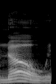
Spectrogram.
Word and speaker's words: know: estou comendo né saber to know esse k não se pronuncia to know sabendo knowing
